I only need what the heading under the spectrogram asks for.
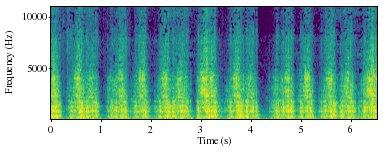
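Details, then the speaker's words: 1968 Buick Riviera parts-car engine, first start attempt after freeing the seized crankshaft: slow, heavy cranking at about two labored turns a second with the starter struggling and never firing; slow cranking, battery suspected. "We were able to get the crankshaft moving. The starter's not happy, so we're gonna try and keep it going."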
